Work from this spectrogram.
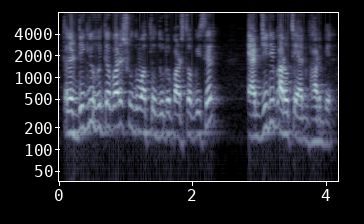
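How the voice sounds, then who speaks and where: A man's voice: fairly high pitch, animated, very fast, darkish tone. A man teaching English grammar for exam prep in Bengali with a Bangladeshi accent, posing questions to students and answering them himself, mixing English terms into his speech.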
